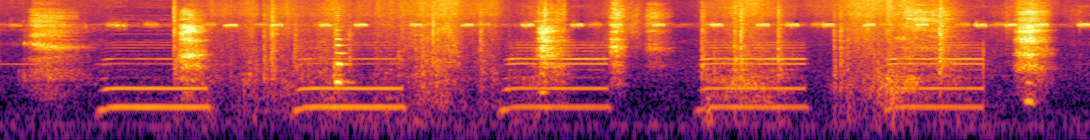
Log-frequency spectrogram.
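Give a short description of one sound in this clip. A mobile phone rings with a repeating tone.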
